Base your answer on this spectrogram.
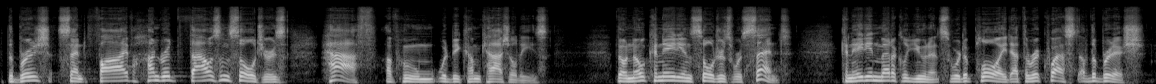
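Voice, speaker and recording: A man's voice: on the high side, fairly bright tone. A man reading scripted historical narration for a radio drama series.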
